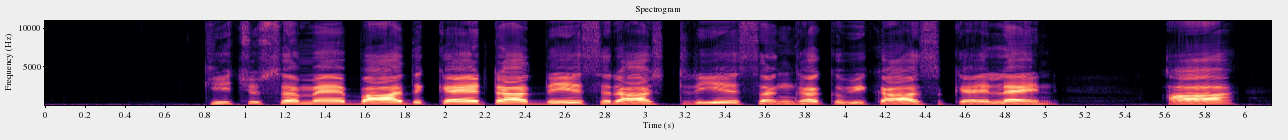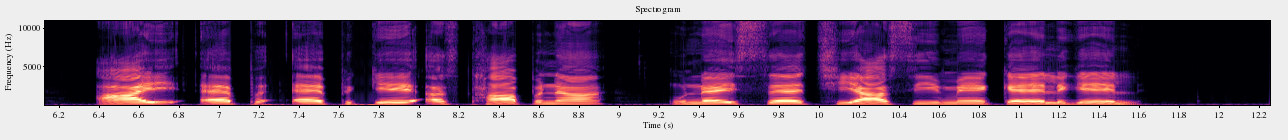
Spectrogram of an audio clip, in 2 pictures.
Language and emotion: Maithili, neutral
